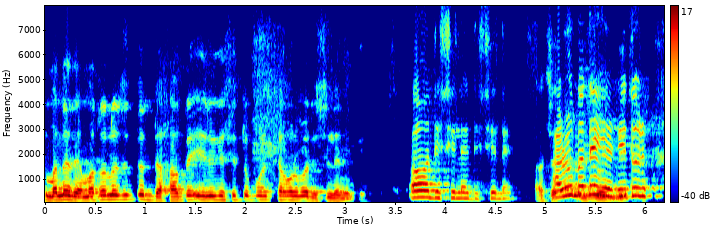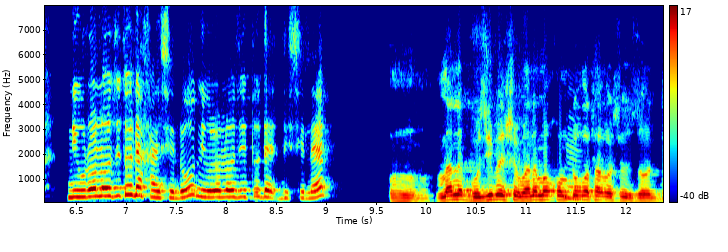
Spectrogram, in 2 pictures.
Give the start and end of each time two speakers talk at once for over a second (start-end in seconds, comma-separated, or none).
none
